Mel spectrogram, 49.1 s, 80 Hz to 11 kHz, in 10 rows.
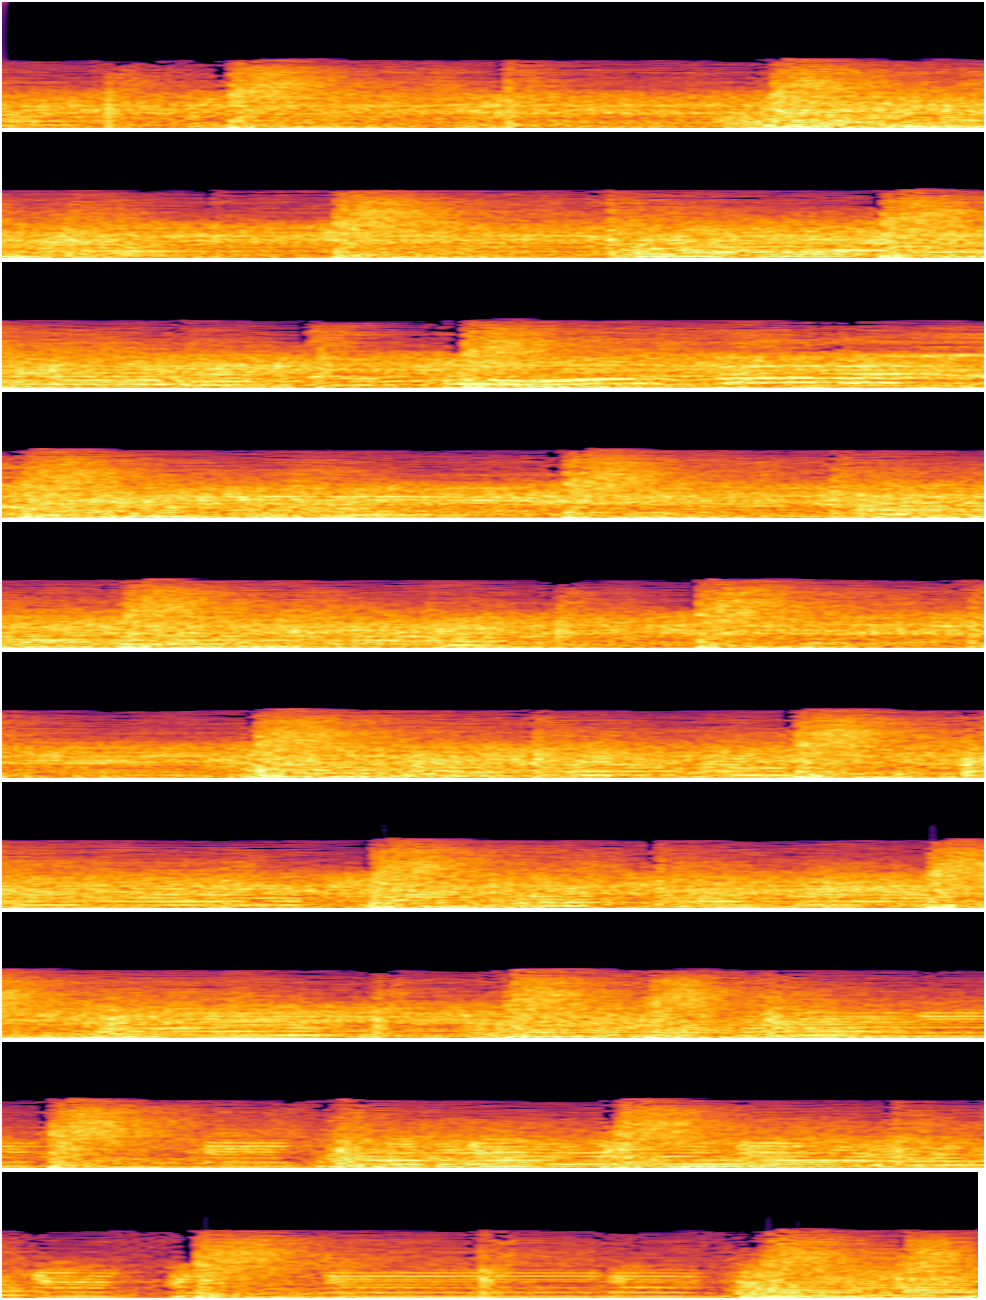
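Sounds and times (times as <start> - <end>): drone of low tones: 0.0 - 49.0
slowed grainy wash of sound: 0.0 - 49.0.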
